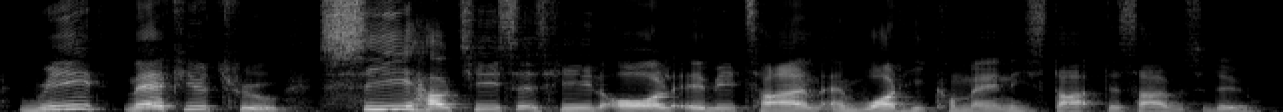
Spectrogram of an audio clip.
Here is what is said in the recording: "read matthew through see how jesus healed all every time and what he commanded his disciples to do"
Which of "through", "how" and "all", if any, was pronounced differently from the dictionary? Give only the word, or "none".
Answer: through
